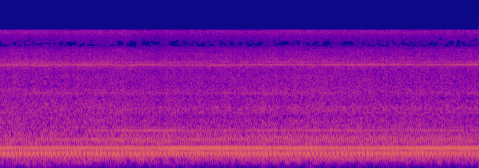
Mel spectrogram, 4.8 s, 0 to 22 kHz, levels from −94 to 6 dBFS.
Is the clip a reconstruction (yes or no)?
no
